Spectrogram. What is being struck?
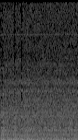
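Nothing is struck.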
